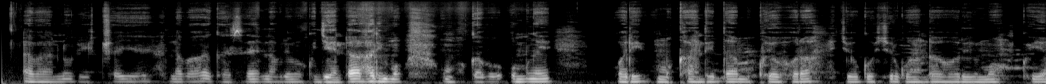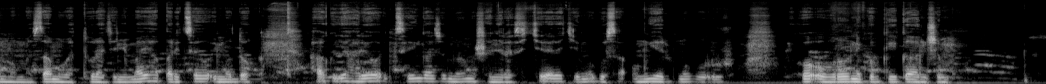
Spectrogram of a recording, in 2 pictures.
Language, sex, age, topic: Kinyarwanda, male, 25-35, government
